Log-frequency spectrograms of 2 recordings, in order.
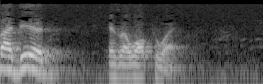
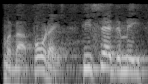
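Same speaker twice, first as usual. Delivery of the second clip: normal talking voice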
